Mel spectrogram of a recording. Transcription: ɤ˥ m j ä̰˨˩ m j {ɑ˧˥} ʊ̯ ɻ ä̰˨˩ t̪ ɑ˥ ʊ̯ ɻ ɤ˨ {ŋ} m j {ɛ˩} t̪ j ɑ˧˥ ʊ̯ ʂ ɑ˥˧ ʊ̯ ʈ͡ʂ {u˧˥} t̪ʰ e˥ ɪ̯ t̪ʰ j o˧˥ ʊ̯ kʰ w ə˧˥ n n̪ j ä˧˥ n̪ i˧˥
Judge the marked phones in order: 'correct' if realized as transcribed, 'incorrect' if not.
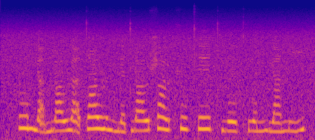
correct, correct, correct, incorrect: u˥˩

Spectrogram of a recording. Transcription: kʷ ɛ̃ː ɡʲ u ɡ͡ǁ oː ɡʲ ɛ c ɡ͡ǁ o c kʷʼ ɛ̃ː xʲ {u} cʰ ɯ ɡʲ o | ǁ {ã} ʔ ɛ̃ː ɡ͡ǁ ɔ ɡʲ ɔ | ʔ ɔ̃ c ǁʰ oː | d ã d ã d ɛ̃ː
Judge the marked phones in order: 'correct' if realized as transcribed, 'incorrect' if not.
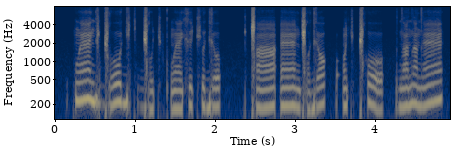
incorrect: o, incorrect: ãː

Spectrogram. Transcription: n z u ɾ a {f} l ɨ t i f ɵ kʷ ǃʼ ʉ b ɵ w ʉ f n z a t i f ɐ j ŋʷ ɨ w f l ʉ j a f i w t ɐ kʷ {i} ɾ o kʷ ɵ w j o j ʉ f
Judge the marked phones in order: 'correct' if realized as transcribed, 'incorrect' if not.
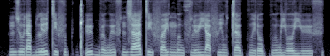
incorrect: b, correct

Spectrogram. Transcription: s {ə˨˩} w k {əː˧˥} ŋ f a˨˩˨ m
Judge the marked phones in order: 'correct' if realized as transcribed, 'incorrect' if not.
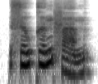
incorrect: ə˧˥, correct

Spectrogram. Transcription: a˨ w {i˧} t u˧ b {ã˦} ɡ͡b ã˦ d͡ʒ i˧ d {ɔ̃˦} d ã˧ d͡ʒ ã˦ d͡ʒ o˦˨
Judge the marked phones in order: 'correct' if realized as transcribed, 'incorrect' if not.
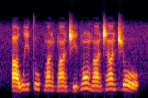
correct, correct, correct

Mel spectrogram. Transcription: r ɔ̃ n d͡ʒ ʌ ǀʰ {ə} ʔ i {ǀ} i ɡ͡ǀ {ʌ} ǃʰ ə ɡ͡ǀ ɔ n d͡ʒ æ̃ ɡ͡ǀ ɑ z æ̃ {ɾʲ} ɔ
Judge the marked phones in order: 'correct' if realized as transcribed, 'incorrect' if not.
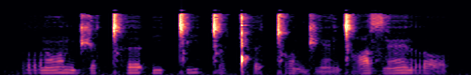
correct, correct, correct, incorrect: r

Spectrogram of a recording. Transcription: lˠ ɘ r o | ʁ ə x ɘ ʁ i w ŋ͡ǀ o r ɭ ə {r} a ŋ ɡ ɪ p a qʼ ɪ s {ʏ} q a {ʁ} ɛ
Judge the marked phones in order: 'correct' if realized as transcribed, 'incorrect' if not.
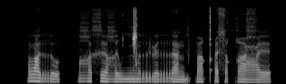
correct, correct, incorrect: ʕ

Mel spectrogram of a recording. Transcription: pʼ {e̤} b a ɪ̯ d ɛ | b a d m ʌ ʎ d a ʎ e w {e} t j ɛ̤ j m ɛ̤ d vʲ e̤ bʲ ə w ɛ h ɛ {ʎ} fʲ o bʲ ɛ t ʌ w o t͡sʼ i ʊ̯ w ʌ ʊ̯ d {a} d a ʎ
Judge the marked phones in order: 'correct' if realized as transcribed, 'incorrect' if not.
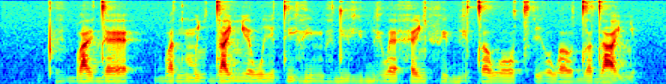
correct, incorrect: i, correct, incorrect: ʌ

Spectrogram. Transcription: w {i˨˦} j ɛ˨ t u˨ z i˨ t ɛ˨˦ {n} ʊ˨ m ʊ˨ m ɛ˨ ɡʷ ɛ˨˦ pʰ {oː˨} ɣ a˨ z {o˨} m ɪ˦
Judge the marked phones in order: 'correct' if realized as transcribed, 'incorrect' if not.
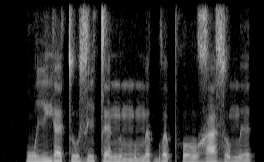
correct, correct, correct, correct

